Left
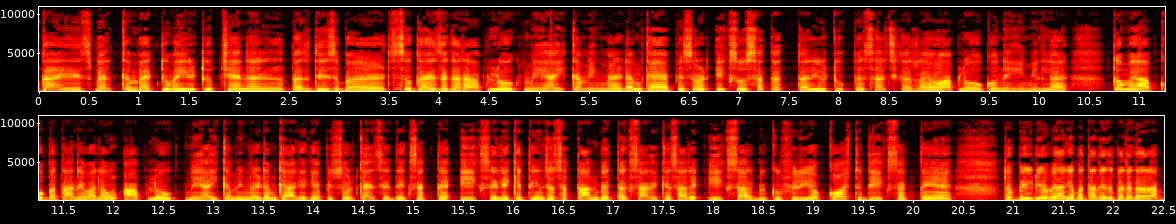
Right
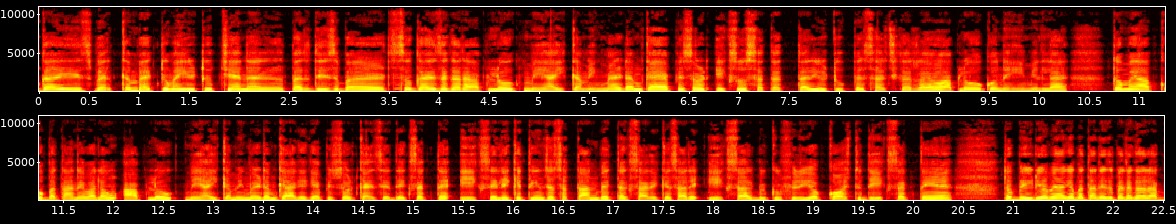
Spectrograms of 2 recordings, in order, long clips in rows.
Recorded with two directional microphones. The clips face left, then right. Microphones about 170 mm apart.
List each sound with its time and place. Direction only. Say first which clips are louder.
0.0 s speech: right 10 dB; 25° right (ahead or behind)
